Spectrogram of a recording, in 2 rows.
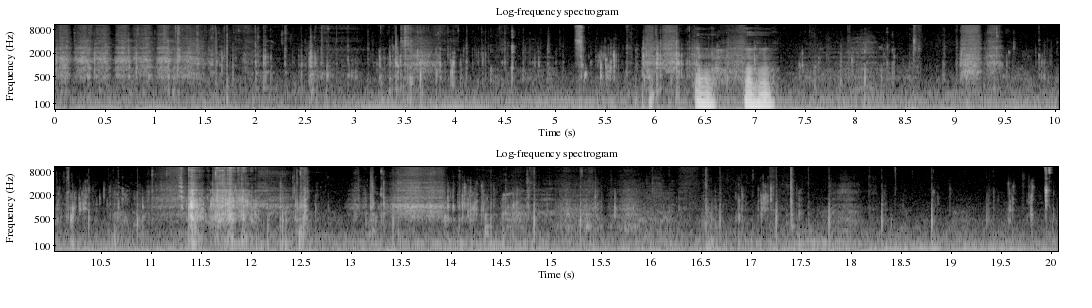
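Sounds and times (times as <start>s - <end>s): chewing tapioca pearls: 0.1s - 20.0s
sucking through a straw: 8.4s - 16.0s.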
